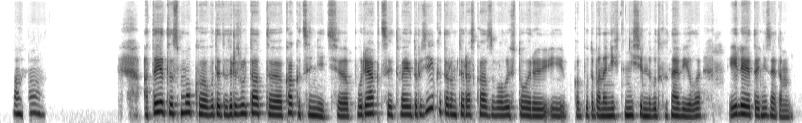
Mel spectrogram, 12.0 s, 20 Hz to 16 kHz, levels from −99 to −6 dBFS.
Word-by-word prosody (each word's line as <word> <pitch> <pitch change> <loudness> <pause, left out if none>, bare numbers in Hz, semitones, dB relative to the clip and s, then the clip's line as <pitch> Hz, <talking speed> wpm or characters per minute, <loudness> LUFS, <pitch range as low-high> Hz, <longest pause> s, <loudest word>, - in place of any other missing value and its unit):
Ага. 220 -2 -6 1.5
А - - -2
ты 255 - +5
это 245 -3 +3
смог, 245 +1 0
э, 205 -2 +5
вот 200 +2 -1
этот 200 -1 +2
результат, 225 +1 +1
э, 190 -2 +4
как 240 +2 -1
оценить, 180 -7 -2
э? 165 -1 +1
По 200 - -1
реакции 225 -1 +2
твоих 200 0 0
друзей, 275 - -1
которым 225 - -1
ты 210 - -1
рассказывал 190 -2 -1
историю, 180 -3 0
и, 170 -1 -4
как 170 -1 -8
будто 180 -1 -5
бы, 180 - 0
она 170 0 +2
их 175 +2 -2
не 185 -1 +2
сильно 175 -3 -1
вдохновила? 170 -1 -1 0.4
Или 210 +3 +4
это, 195 -4 +3
не 185 - -1
знаю, 175 -3 -3
там, 155 0 -6
195 Hz, 175 wpm, -22 LUFS, 175-220 Hz, 1.5 s, ты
